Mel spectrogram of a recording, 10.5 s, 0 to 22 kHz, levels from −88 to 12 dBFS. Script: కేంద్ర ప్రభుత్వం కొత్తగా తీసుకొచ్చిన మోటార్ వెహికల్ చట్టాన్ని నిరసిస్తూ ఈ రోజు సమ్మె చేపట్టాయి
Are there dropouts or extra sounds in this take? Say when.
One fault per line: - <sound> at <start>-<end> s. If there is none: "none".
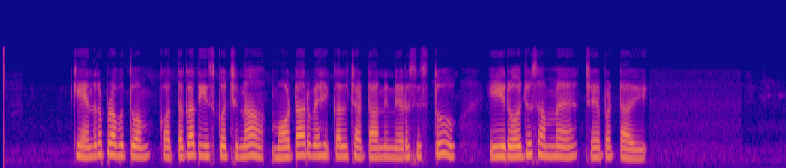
none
